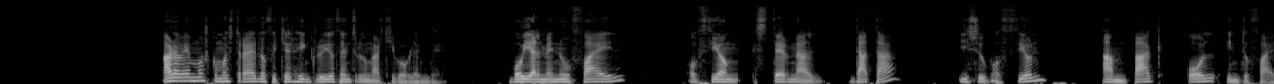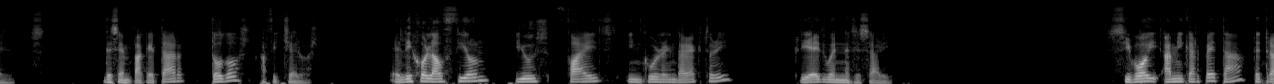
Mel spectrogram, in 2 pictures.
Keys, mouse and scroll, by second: 1.2 ctrl+s, 3.0-4.4 middle drag, 6.5-8.7 drag.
